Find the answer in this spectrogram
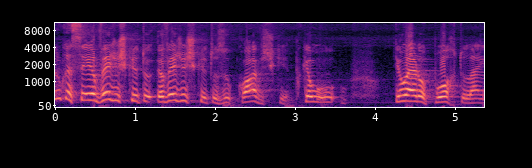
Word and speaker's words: Zhukovsky: é o aeroporto de Zhukovsky. Zhukovsky foi o grande pai da aeronáutica russa, né? Quando traduzem para nossas letras, usa Z. Só que eu vejo a pronuncia como J.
